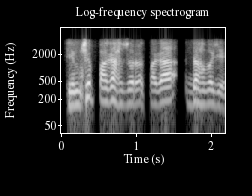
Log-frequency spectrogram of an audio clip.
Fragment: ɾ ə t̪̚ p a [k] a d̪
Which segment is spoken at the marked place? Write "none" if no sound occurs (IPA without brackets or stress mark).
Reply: ɡ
